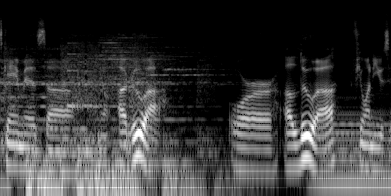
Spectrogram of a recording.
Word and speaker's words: Alua: a-l-l-u-r-e Allure and there is no Ray at the end there is no Katakana Ray so that is an incorrect spelling it's uh just a Lua and I think that's the best way to say her name and if you wanted to spell it uh you know A-L -u-a or you could do a double L I guess a-l-l-u-a alua but no it's not Allure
